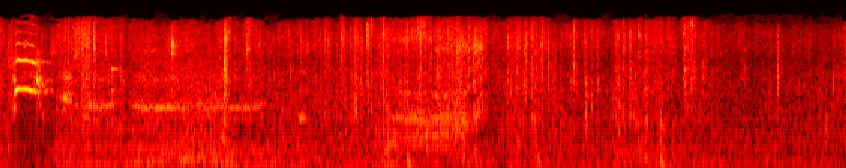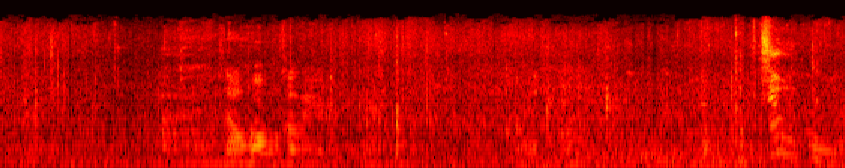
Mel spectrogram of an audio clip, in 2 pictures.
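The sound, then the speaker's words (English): A big American truck engine rumbles loudly and steadily for the whole stretch, a deep continuous drone beneath a man's brief speech, with faint bird chirps in the background. “People wonder why I don't buy American cars. God damn. listen to that piece of shit.”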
